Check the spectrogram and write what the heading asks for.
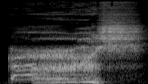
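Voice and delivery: high breathy huff; sulky grunt. A narrator's reading. Mavis huffing at Toby's teasing. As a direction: huff at him in a sulk. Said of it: "said Mavis".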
